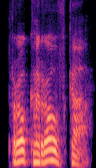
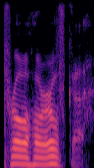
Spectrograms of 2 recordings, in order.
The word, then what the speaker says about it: Prokhorovka: this game came out the consensus seems to be you don't pronounce the first k so pro horowka if i remember my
